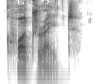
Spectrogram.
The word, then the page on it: quadrate: British English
